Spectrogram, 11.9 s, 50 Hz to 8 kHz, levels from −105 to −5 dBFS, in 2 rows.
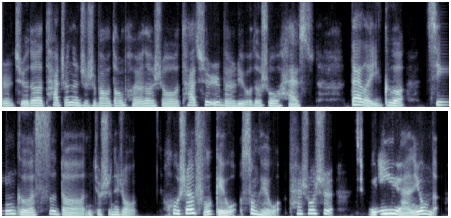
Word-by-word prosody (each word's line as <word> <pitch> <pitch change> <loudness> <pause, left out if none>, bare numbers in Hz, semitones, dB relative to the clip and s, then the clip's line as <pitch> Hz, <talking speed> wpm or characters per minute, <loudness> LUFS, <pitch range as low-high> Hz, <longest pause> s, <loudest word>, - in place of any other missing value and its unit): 觉 160 -1 -3
得 190 +2 +1
他 200 +1 -4
真 200 +1 -4
的 200 - +1
只 180 - -6
是 175 +1 -7
把 185 +2 -3
我 180 - -3
当 185 +2 -3
朋 185 -5 -5
友 165 - -2
的 185 0 0
时 175 -2 -8
候， 165 0 -2
他 205 +3 -3
去 220 +2 -2
日 - - 0
本 175 -4 -3
旅 170 - -1
游 155 - -3
的 170 - -3
时 190 - -6
候 180 0 +1
还 155 -4 -3
送 - - -9 0.5
带 250 -2 +5
了 190 -5 +3
一 - - -3
个 185 -4 +1 0.3
金 230 +2 -2
阁 165 -6 +1
寺 225 +5 -2
的 160 -5 -2
就 165 - -6
是 170 - -7
那 190 - 0
种 180 - -5 0.3
护 270 -3 0
身 280 +4 +7
符 200 -7 0
给 155 -7 +4
我 - - -1
送 270 -6 +2
给 155 -7 0
我， - - -5
他 250 - -6
说 270 +2 +2
是 260 +1 0 0.3
求 415 - -9
姻 250 +8 +6
缘 160 -10 +4
用 225 +1 +6
的。 - - -3
190 Hz, 270 characters per minute, -21 LUFS, 170-225 Hz, 0.5 s, 身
